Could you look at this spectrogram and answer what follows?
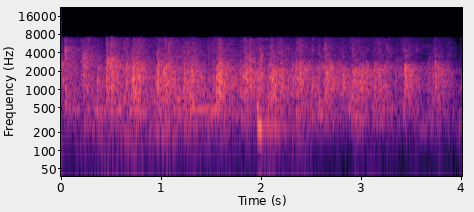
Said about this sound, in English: Because tonight, this is one of our special Writers Live series. And there are people that are coming in now at 7 to hear our special guest, Mr. Ron Shapiro. You can clap again.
